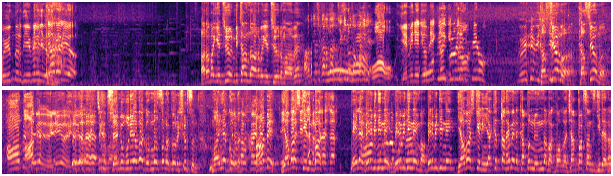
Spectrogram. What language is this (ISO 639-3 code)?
tur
